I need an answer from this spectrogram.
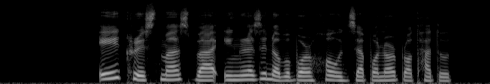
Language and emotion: Assamese, neutral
